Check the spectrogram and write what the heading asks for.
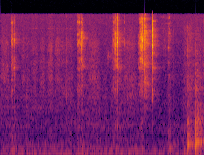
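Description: Fabric shears snipping through draping fabric on a dress form, a few separate cuts at uneven intervals, followed by a louder thump near the end.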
